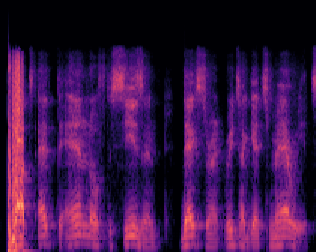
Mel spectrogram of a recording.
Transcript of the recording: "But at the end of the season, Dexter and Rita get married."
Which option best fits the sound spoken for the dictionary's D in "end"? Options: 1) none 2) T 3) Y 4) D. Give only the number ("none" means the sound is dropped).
4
